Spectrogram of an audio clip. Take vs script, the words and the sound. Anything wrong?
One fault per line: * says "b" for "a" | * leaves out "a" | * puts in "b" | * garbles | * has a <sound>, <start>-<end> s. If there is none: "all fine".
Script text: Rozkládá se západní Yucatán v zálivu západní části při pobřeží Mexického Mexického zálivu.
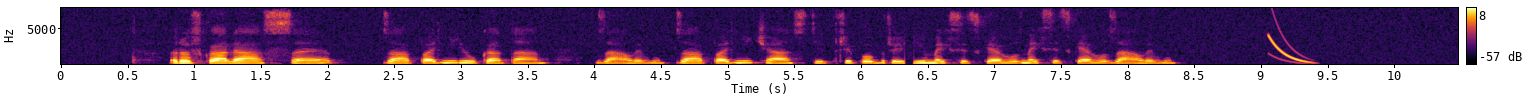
* has a dropout, 6.3-6.4 s
* has a chirp, 9.0-9.5 s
